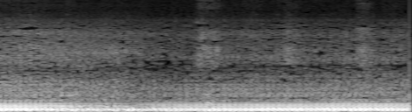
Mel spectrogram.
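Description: Motorcycle engine running as a steady, loud, low mechanical drone that holds an even level throughout, with no clear rise in revs.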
